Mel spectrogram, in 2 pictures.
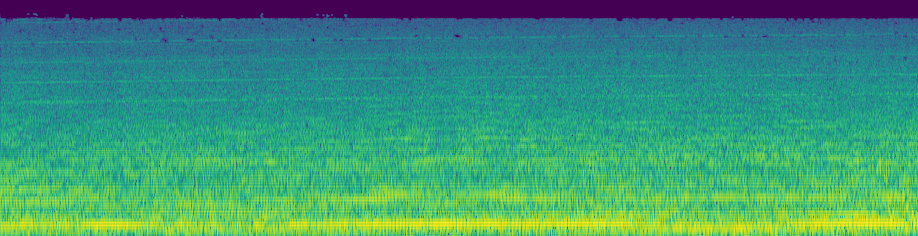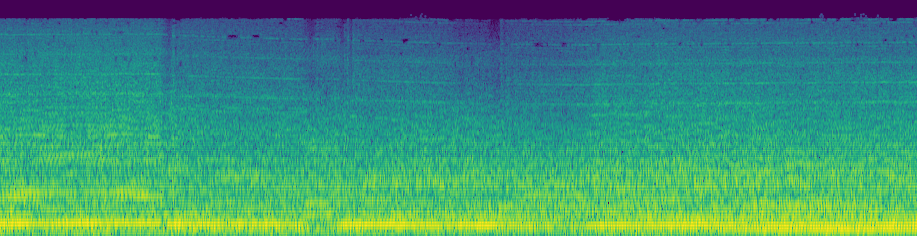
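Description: Engine of a car driving laps on a race track, a steady, loud droning whine with strong harmonic tones that hold a fairly constant pitch, shifting slightly midway through before settling again.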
